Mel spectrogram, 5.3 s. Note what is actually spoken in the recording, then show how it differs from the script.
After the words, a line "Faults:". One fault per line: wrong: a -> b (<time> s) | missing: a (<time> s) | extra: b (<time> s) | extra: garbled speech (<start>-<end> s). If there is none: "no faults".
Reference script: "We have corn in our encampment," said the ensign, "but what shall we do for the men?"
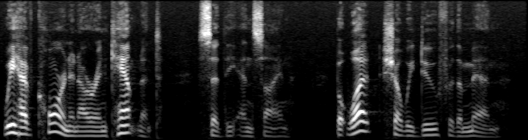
"We have corn in our encampment," said the ensign, "but what shall we do for the men?"
Faults:
no faults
